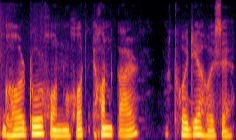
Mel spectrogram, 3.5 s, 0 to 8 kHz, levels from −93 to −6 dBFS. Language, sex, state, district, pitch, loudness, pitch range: Assamese, male, Assam, Sonitpur, 130 Hz, -17 LUFS, 115-140 Hz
